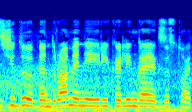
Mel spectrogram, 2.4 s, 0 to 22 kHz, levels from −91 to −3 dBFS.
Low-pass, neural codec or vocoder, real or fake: 10.8 kHz; none; real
